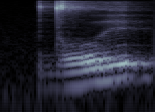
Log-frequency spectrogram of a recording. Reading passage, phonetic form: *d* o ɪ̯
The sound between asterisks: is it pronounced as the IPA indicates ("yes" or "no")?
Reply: yes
